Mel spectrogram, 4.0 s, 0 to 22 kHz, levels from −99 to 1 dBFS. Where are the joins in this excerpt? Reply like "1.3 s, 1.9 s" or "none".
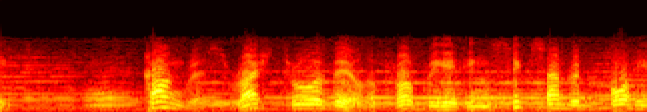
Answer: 2.9 s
